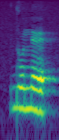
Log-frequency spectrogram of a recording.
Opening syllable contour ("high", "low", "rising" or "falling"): low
